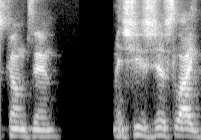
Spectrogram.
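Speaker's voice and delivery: ordinary talk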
